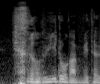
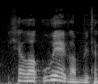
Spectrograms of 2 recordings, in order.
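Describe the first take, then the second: First: Said in the usual way. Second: Gyeongsang "우에" for "위에", pitched higher; higher-pitched Gyeongsang dialect mnemonic. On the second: Shown as a demonstration. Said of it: "경상도 사투리로".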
